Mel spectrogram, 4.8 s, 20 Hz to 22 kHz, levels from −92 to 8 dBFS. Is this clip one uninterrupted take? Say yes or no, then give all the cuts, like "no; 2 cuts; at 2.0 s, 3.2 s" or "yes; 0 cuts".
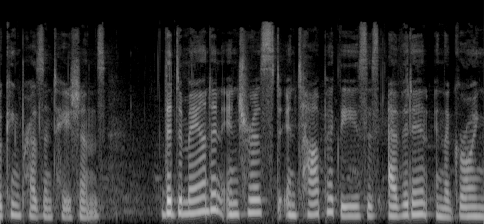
no; 1 cut; at 3.4 s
